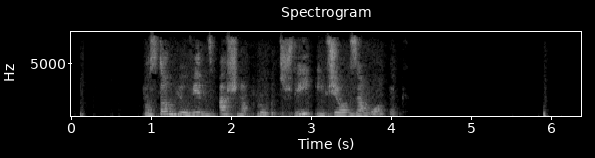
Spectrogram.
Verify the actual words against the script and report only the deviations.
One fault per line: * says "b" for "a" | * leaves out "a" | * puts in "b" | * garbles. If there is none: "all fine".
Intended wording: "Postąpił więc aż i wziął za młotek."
* puts in "na próg drzwi"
